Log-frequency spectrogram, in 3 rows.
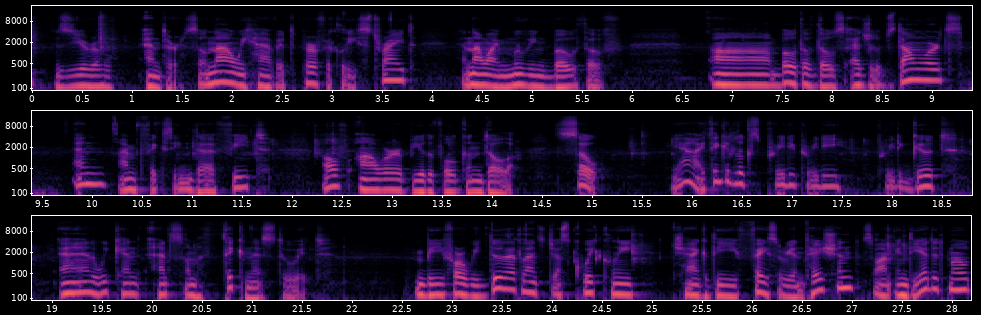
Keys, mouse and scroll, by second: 1.7 KP_Enter, 3.2-7.1 drag, 7.1-10.1 shift+middle drag, 7.4-8.7 scroll up 2, 8.7 z, 10.1-11.8 drag, 11.2 Tab, 11.4 scroll down 1, 11.8-22.3 shift+middle drag, 12.0 scroll up 1, 12.4 a, 14.2 ctrl+Tab, 15.5 Tab, 18.0-18.3 scroll up 2, 20.3 scroll up 2.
